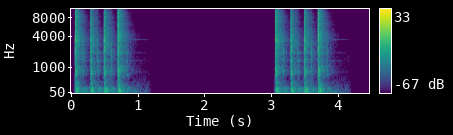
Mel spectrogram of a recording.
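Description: Two quick runs of four sharp mechanical clacks, about three seconds apart. Within each run the clacks come roughly five a second, each ringing off briefly.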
